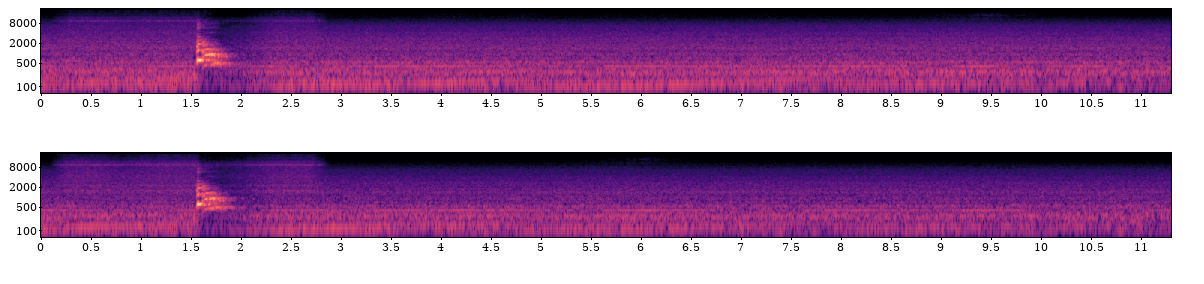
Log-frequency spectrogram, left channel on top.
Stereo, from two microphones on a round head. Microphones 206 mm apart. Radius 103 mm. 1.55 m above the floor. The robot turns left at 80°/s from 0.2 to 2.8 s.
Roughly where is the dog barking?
Centre.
